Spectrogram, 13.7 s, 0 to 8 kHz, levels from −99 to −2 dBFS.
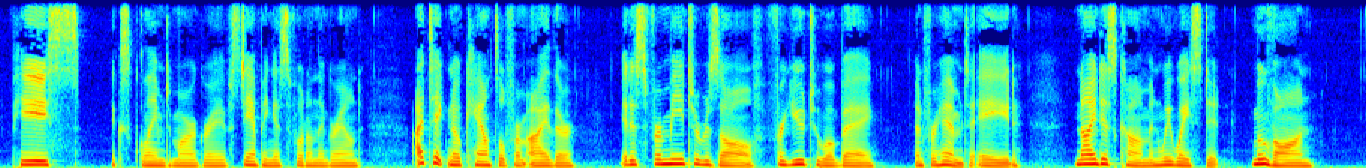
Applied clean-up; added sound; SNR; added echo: none; none; none; none.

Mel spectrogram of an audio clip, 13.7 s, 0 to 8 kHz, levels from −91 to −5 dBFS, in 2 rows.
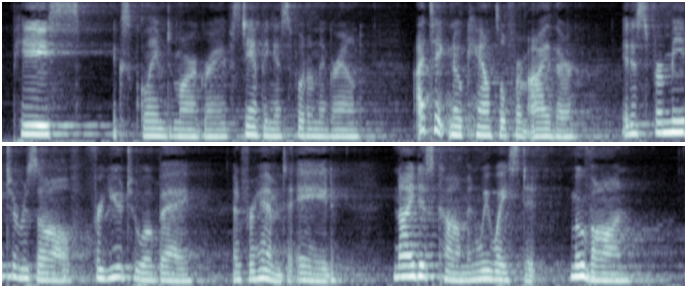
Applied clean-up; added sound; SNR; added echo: none; none; none; reverberation time 1.9 s.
